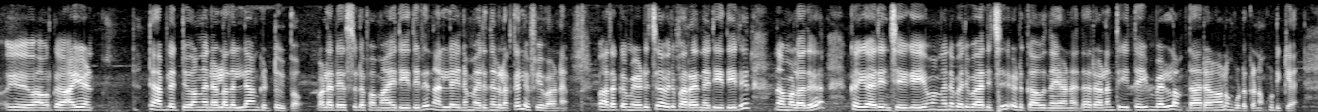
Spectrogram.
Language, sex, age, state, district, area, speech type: Malayalam, female, 45-60, Kerala, Thiruvananthapuram, urban, spontaneous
